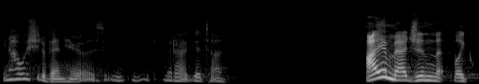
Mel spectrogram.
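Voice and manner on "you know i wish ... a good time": light, softer mock-casual thanks; a sarcastic picture of an unbothered Martha; breezy polite host. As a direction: play it mockingly nonchalant. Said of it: "I cannot imagine Mary and Martha being like".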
